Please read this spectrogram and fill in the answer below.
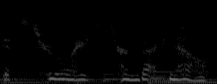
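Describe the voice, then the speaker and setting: A woman's voice: medium pitch, a little slow, natural voice. An actress playing a stern, battle-hardened female colonel, weary and remorseful, in a dramatic anime game. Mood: weary, regretful. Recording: loud music behind. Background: loud game music.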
